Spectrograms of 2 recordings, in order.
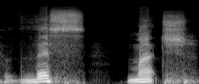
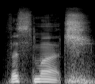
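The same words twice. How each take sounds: First: This and much split by a pause, each word stressed; 1 emphatic, spaced out. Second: Said in the usual way. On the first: Shown as a demonstration. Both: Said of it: "I'll make that very, very clear here".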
